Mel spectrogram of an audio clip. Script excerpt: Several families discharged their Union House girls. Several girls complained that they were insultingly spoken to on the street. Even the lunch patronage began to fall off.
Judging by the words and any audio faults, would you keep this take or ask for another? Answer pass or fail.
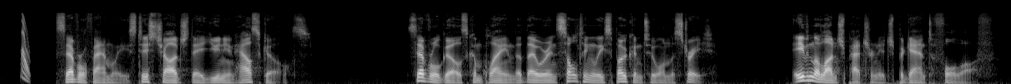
fail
